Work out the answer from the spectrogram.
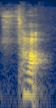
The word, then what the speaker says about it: さ: The first one is sa. S plus A. Just you can say sa. Okay? You can say it like the a in car.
